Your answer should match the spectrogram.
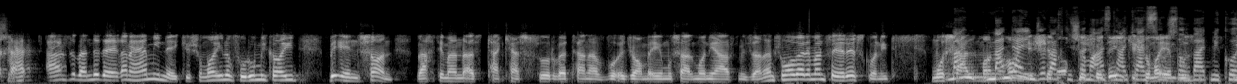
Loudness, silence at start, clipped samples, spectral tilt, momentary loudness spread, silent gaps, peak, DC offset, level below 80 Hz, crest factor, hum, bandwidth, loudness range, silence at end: -19 LUFS; 0 s; under 0.1%; -4 dB/octave; 6 LU; none; -4 dBFS; under 0.1%; -54 dBFS; 16 dB; none; 16.5 kHz; 3 LU; 0 s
